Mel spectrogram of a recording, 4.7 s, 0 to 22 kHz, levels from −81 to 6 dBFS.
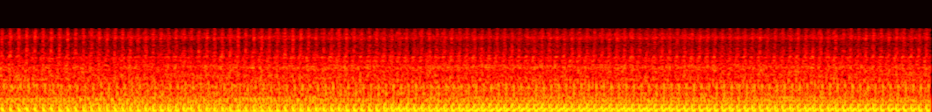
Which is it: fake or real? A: real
